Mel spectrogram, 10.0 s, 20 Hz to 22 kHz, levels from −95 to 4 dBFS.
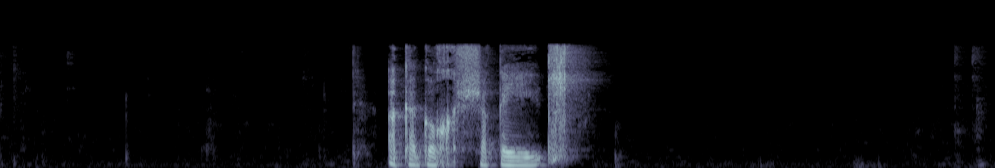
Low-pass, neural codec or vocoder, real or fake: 7.2 kHz; vocoder, 44.1 kHz, 128 mel bands every 256 samples, BigVGAN v2; fake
